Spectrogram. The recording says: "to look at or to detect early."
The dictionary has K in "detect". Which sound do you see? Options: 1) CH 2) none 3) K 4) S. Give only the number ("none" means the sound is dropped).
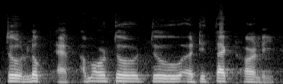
3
